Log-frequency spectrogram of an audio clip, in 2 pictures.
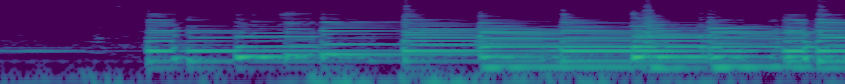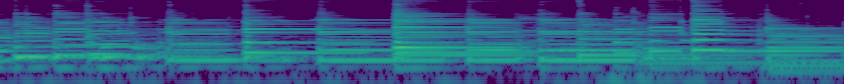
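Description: Classical guitar played solo as an instrumental interlude of a song: after a brief near-silent pause, plucked notes and chords over a moving bass line.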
